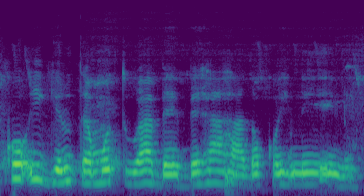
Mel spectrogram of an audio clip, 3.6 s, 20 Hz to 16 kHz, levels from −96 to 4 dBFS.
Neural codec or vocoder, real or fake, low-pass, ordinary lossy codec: vocoder, 44.1 kHz, 128 mel bands every 512 samples, BigVGAN v2; fake; 14.4 kHz; none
